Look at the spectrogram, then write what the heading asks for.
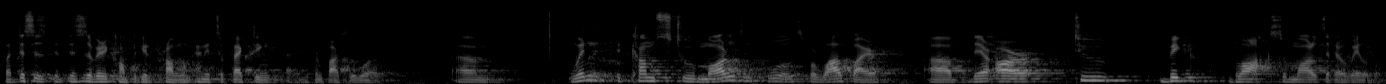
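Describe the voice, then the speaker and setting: A man from India giving a conference talk at a podium in a large auditorium, measured and explanatory with many fillers. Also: medium pitch. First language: an Indian language. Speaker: conference speaker. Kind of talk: conference presentation. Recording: roomy hall with long reverb.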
